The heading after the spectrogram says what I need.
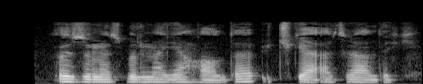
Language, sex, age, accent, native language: Uzbek, male, 18-24, Andijon, Uzbek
